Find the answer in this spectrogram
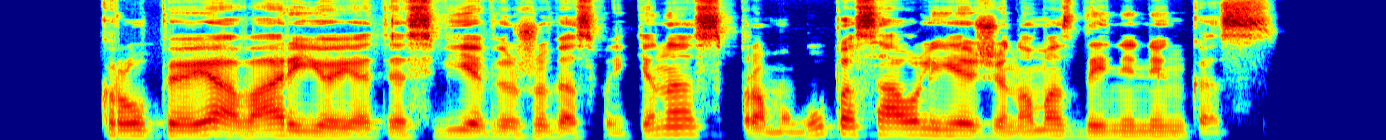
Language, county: Lithuanian, Vilnius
